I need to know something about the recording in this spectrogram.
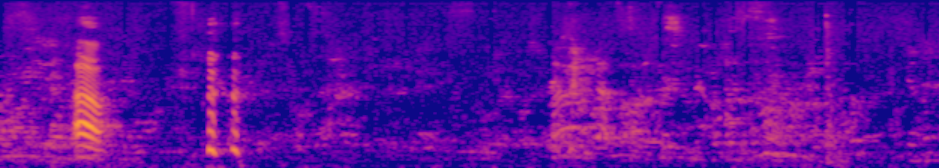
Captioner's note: laugh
